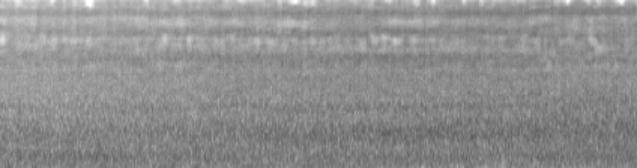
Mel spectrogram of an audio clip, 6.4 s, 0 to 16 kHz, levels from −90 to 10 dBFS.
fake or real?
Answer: fake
